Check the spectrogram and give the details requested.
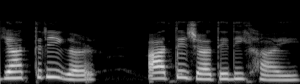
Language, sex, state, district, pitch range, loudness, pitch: Hindi, female, Bihar, West Champaran, 230-315 Hz, -17 LUFS, 265 Hz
